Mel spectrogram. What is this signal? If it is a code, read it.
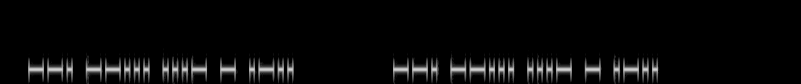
Morse code, heard as a keyed tone, about 25 wpm, 700 Hz. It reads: G7VTL G7VTL
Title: DXCC-100 Call Signs - 5 Characters - Repeated 3x - 25wpm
